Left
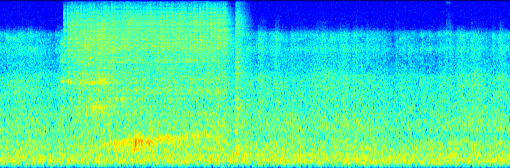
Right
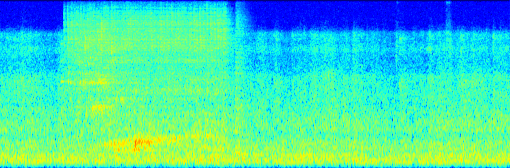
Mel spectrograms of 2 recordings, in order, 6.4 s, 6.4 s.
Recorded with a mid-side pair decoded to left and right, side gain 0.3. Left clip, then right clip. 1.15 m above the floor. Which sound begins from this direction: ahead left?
A snare drum, at 3.0 s.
